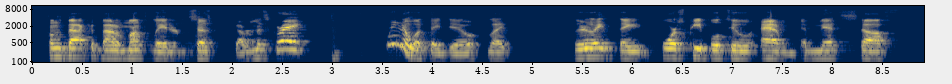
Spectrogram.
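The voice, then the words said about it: Strained, off-sounding voice, sore throat. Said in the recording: “My voice hasn't been the best today ... my voice is bad right now ... my allergies are getting bad. My throat ... my voice sounds off”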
